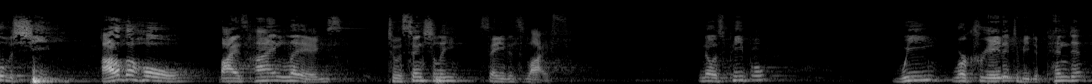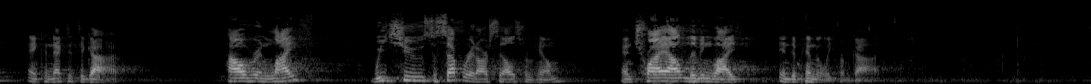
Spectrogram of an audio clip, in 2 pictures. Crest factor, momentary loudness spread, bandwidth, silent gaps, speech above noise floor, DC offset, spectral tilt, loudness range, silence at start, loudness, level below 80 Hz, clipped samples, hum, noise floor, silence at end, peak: 26 dB; 19 LU; 11.5 kHz; none; 42 dB; under 0.1%; -5 dB/octave; 10 LU; 0 s; -32 LUFS; -66 dBFS; under 0.1%; none; -73 dBFS; 2.15 s; -8 dBFS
